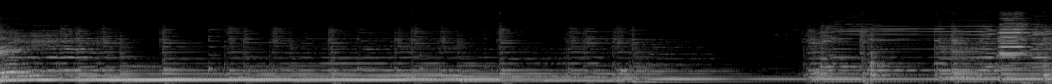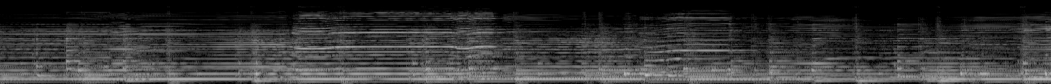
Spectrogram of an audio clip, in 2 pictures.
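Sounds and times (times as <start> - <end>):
banjo: 0.0 - 21.0
fiddle: 0.0 - 21.0
strummed acoustic guitar: 0.0 - 21.0
harmonica solo: 7.7 - 21.0.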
